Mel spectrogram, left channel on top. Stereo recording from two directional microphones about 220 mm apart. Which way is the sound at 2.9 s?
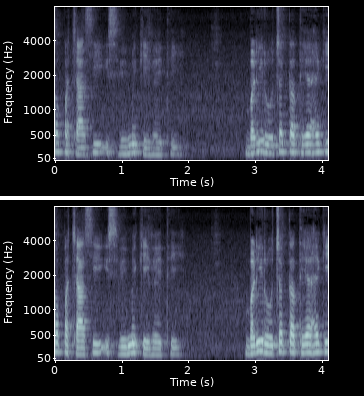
50° right (ahead or behind).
